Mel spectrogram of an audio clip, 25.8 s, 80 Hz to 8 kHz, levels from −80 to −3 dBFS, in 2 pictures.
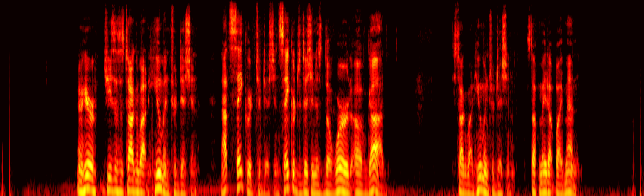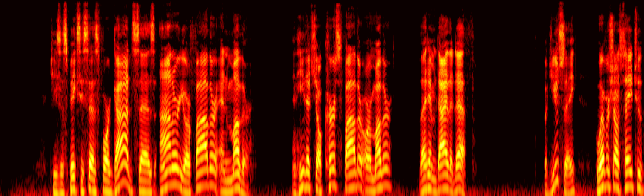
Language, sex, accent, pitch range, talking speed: English, male, American, 95-140 Hz, 140 wpm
